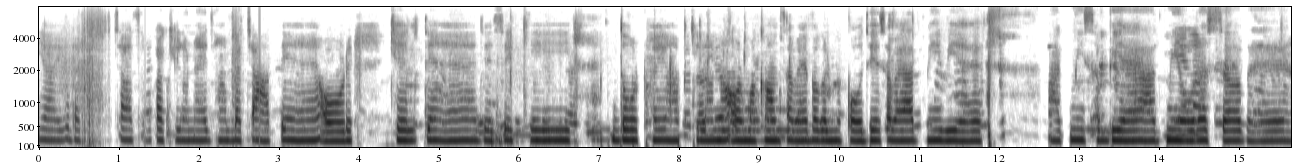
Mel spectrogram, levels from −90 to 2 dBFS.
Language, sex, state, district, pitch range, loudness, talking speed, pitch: Hindi, female, Bihar, Araria, 205-215 Hz, -17 LUFS, 150 wpm, 210 Hz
